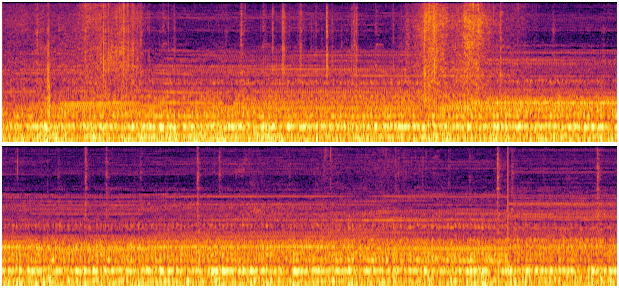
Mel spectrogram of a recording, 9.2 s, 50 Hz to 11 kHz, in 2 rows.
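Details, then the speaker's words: Even burner roar over a constant low hum, no surging or popping, fuel pump ticking slowly: the ZAZ 968 Zaporozhets autonomous parking heater running steadily on first revival, blowing hot air with a burnt smell into the cabin. "оба что этот такой звук как будто реактивный двигатель сюда себе она разгоняется насос качает потихонечку правда"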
